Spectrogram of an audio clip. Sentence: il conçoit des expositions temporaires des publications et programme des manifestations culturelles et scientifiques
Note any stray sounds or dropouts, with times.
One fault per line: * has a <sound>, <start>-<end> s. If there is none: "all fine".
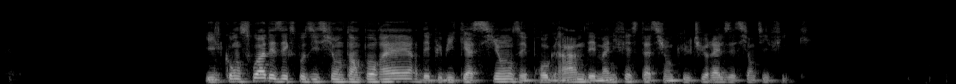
all fine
